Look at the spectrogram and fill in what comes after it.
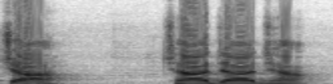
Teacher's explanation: चा वर्ग दोस्तों हमारा तालव्य होता है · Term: तालव्य व्यंजन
